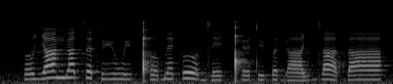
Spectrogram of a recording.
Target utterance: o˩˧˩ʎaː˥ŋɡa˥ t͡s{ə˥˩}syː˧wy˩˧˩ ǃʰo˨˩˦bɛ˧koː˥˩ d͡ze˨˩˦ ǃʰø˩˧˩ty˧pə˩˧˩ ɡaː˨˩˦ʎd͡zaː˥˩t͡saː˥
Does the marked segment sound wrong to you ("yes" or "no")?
no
